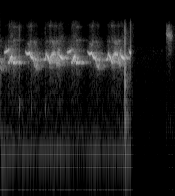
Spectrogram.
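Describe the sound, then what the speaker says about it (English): A bird clock chimes its bird-song call during an online board meeting: a bright, warbling trill runs steadily for about a second and a half, stops abruptly, then a brief faint chirp follows alone. "I was muting the dumb bird clock."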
